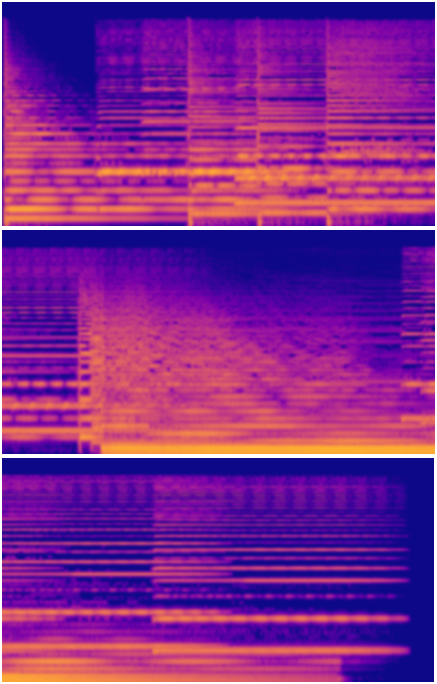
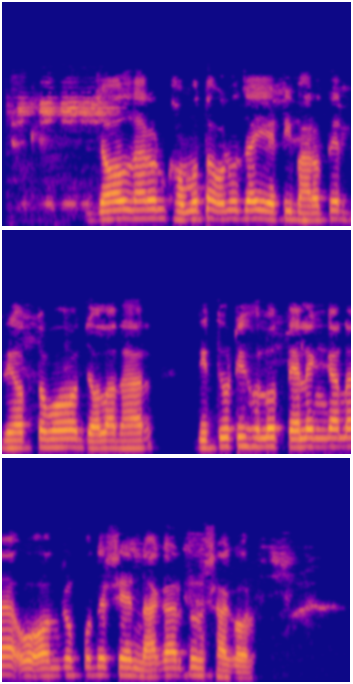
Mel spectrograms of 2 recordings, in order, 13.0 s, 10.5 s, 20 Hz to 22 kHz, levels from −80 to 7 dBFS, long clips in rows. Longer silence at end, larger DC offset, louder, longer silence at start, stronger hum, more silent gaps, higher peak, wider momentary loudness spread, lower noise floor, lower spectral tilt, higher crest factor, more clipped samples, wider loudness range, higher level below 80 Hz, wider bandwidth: about the same, 0.35 s vs 0.25 s; neither; first, -13 LUFS vs -16 LUFS; about the same, 0 s vs 0.1 s; neither; neither; about the same, 0 dBFS vs -2 dBFS; first, 10 LU vs 7 LU; about the same, -38 dBFS vs -39 dBFS; about the same, -6 dB/octave vs -7 dB/octave; about the same, 12 dB vs 14 dB; neither; first, 6 LU vs 2 LU; first, -18 dBFS vs -58 dBFS; first, 16 kHz vs 6.4 kHz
